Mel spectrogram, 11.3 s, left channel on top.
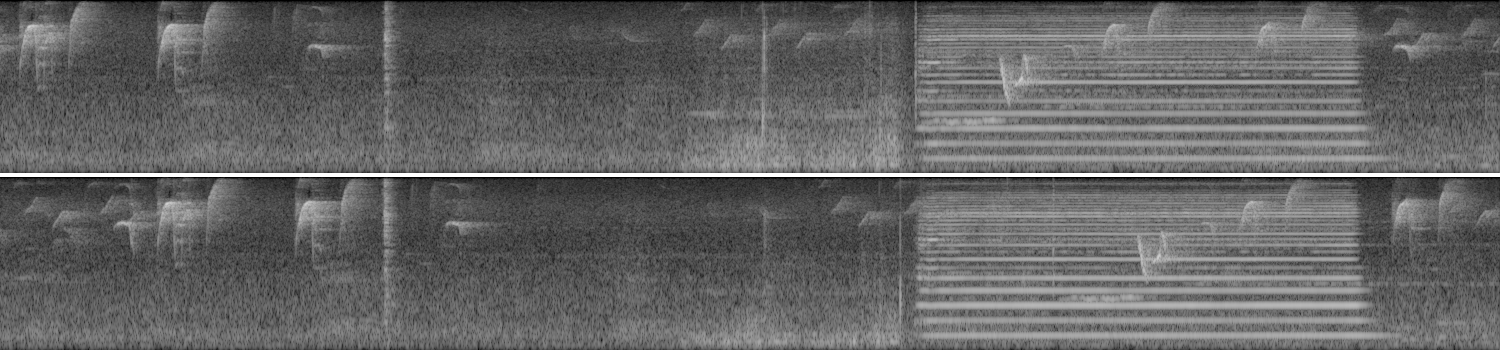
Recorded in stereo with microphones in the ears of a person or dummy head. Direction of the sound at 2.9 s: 70° right (ahead or behind).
